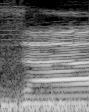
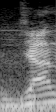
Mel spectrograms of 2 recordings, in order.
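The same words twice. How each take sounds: First: The word begins with a z sound. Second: The word begins with a j sound. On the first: The speaker calls it right. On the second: The speaker calls it wrong.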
